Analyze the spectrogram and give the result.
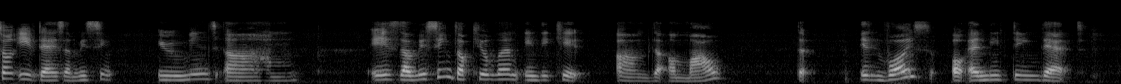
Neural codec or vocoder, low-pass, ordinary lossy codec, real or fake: codec, 16 kHz, 0.8 kbps, ZipCodec; none; none; fake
